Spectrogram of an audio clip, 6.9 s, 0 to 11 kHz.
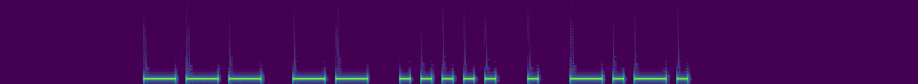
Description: Morse code, heard as a keyed tone, about 16 wpm, 700 Hz. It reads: OM5EC
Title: DXCC-100 Call Signs - 5 Characters - Repeated 3x - 15wpm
